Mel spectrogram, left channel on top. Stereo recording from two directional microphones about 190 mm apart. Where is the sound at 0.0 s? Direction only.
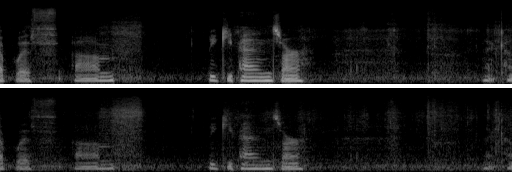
45° left (ahead or behind).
